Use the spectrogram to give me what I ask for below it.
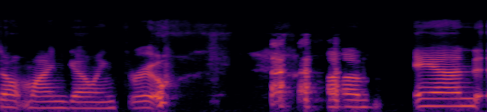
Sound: participants laughing

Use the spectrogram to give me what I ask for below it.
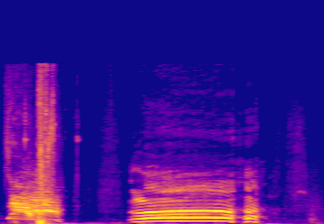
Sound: shouts

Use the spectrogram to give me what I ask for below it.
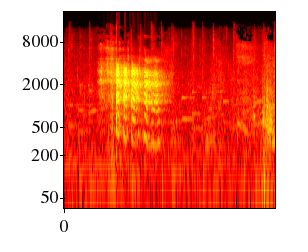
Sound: laughs

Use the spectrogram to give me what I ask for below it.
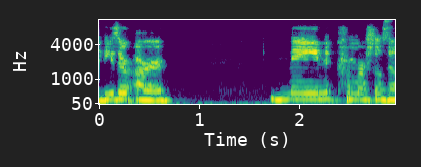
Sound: silence

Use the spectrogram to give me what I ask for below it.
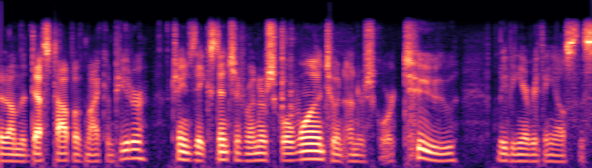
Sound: click

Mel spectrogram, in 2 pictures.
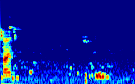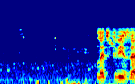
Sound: birds chirping

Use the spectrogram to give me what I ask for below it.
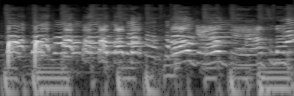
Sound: laughing

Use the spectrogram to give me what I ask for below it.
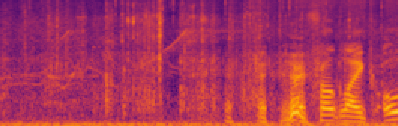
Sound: laughing

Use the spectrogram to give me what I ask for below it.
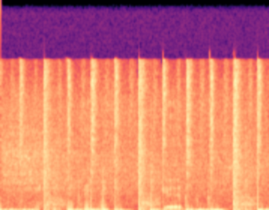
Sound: chuckles

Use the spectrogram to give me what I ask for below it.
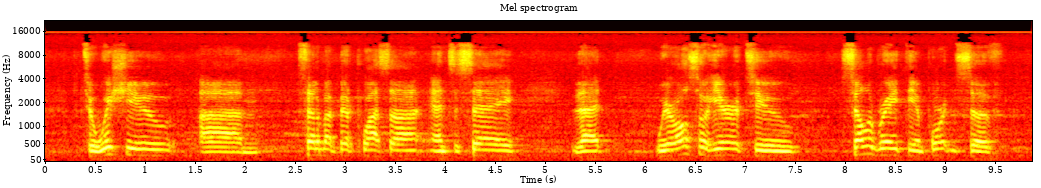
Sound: non-english

